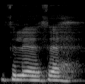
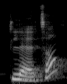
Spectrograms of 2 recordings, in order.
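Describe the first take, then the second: First: The consonants are soft th sounds. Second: The consonants are hard t sounds. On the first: The speaker is older or from the surrounding region. "ont tendance à prononcer les interdentales" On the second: The speaker is from the other Oujda groups. "alors que les autres Oujdi disent"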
